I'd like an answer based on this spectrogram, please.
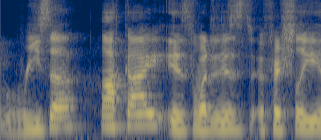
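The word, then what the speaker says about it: Riza: gears so much that hawkeye's first name is spelled with an r and they say it risa hawkeye is what is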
